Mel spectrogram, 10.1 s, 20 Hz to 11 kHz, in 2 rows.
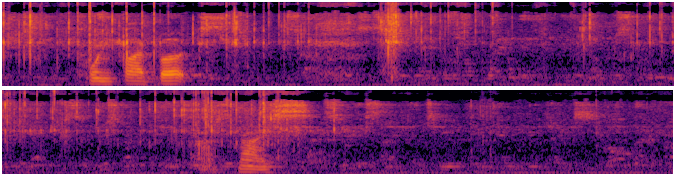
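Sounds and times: packaging rustling: 0.0s - 7.3s.

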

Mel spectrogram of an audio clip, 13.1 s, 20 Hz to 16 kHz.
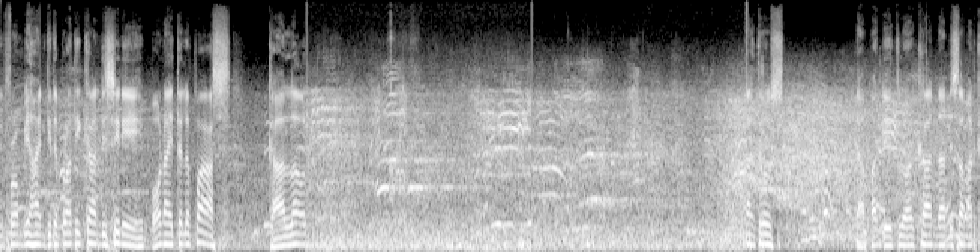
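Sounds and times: stadium crowd noise: 0.0s - 13.0s
distant shouts: 4.1s - 12.3s.

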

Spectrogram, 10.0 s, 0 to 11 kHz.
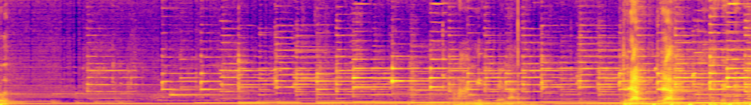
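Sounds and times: gamelan ensemble playing softly: 0.0s - 10.0s.

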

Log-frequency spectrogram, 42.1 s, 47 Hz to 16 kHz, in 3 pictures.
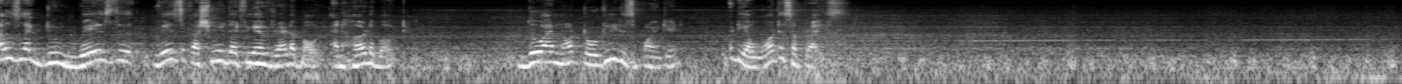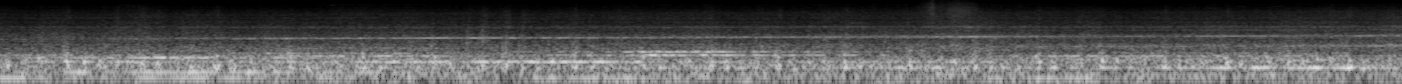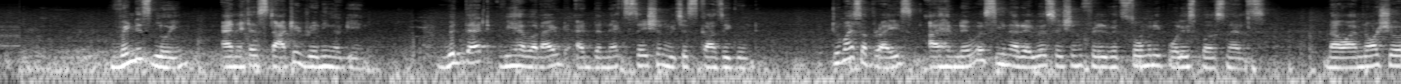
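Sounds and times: faint rising whine: 0.0s - 33.8s
moving passenger train: 0.0s - 42.0s.

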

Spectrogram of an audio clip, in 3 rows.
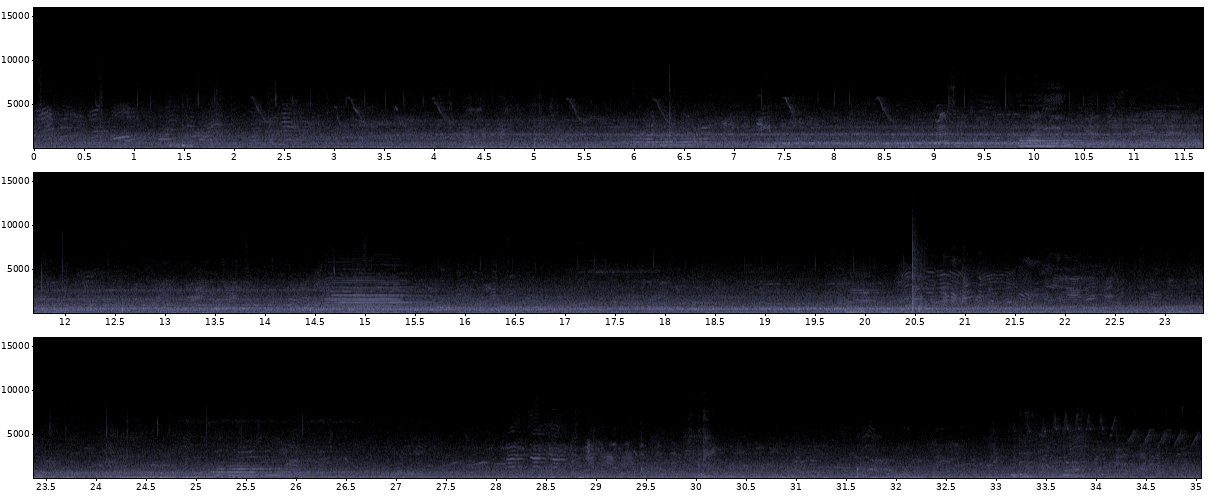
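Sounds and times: faint distant voices: 0.0s - 35.0s.

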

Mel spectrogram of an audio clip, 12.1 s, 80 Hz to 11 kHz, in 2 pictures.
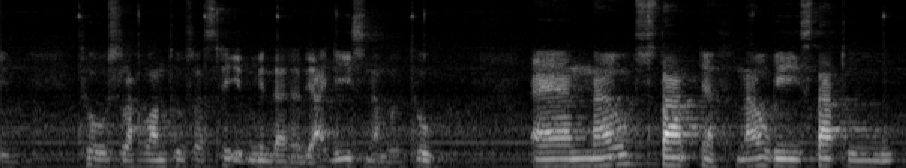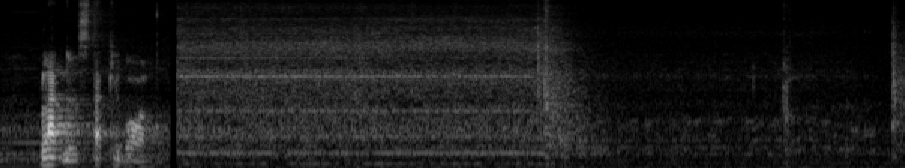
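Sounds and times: cooling fans whirring: 0.0s - 12.0s.

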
